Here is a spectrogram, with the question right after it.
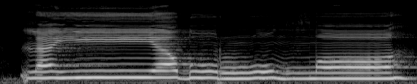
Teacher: Lam pada lafaz Allah atau lam jalalah dibaca secara tafkhim. Kenapa? Karena huruf sebelumnya yang ro berbaris dhammah, maka bacanya tebal.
